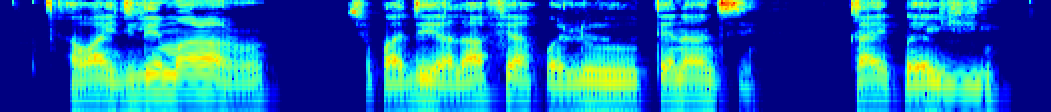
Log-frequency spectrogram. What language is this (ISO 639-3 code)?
yor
